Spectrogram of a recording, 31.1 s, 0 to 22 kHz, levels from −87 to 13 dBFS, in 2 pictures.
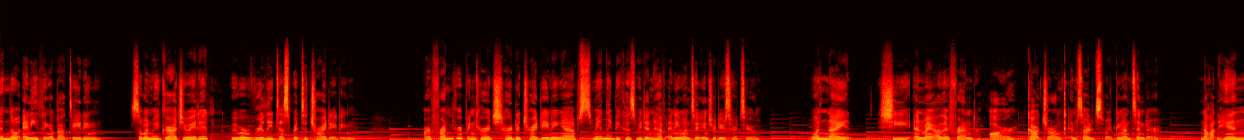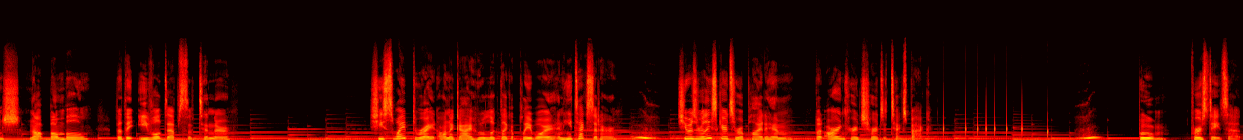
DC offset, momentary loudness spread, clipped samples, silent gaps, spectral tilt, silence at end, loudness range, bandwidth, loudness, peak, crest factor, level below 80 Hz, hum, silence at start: under 0.1%; 18 LU; under 0.1%; none; -3.5 dB/octave; 0.05 s; 4 LU; 15.5 kHz; -30 LUFS; -10 dBFS; 22 dB; -76 dBFS; none; 0 s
